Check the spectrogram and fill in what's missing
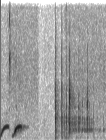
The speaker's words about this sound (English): I love all the noise these dice are making.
